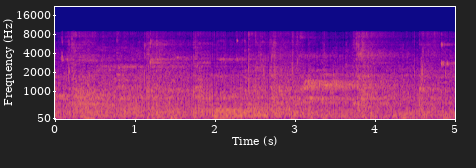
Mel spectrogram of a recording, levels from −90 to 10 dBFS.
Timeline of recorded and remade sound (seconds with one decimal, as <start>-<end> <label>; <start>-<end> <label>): 0.0-5.0 remade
